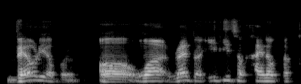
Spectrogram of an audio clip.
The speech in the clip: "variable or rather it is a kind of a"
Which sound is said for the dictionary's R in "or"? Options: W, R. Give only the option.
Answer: W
